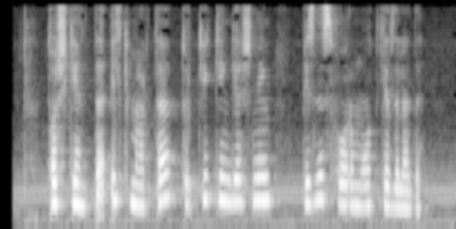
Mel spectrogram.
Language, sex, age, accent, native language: Uzbek, female, under 19, Qashqadaryo, Uzbek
